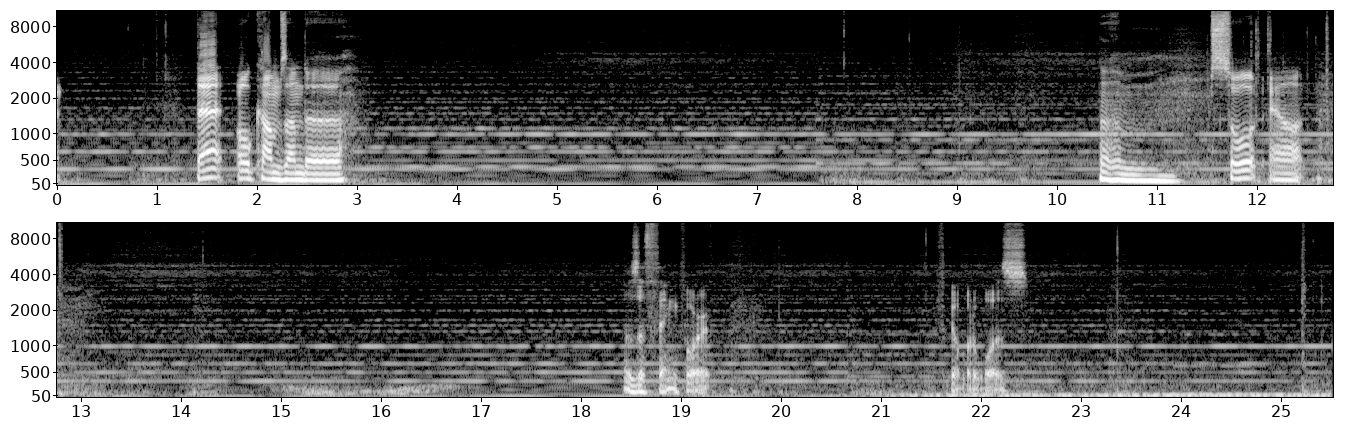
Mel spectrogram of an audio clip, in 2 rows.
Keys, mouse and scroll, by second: 1.0 click, 7.8 click, 11.3-12.8 typing.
